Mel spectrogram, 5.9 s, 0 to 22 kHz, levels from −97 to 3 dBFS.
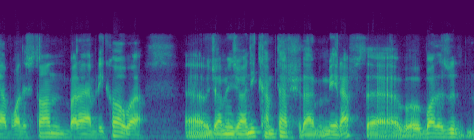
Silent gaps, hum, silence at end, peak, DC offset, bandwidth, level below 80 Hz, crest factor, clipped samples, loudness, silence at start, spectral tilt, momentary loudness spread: none; none; 0 s; -8 dBFS; under 0.1%; 8.2 kHz; -46 dBFS; 12 dB; under 0.1%; -19 LUFS; 0 s; -6.5 dB/octave; 4 LU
